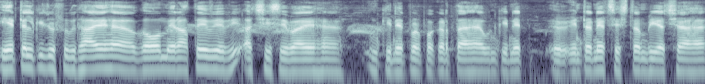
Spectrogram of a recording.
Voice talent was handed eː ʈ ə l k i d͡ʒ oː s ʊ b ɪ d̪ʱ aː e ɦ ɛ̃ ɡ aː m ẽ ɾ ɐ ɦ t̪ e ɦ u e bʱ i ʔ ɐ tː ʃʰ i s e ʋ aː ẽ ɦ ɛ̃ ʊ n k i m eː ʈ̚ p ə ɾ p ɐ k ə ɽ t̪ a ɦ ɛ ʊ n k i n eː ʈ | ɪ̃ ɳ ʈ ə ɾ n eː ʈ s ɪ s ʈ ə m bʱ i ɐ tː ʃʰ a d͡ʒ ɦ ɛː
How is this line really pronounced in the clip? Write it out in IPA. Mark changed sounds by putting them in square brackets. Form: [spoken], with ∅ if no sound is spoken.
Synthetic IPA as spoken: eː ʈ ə l k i d͡ʒ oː s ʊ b ɪ d̪ʱ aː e ɦ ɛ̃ ɡ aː m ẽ ɾ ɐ ɦ t̪ e ɦ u e bʱ i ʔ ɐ tː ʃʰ i s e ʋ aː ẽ ɦ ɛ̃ ʊ n k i [n] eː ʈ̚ p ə ɾ p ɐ k ə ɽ t̪ a ɦ ɛ ʊ n k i n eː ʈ | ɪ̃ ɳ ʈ ə ɾ n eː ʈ s ɪ s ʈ ə m bʱ i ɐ tː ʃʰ a [∅] ɦ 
